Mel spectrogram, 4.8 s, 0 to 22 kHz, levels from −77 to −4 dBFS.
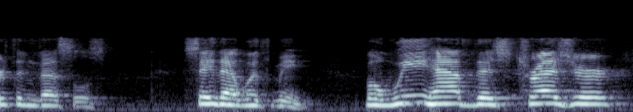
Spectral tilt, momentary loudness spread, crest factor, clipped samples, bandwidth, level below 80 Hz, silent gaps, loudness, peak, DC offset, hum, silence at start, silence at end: -6.5 dB/octave; 17 LU; 18 dB; under 0.1%; 6.6 kHz; -54 dBFS; none; -17 LUFS; 0 dBFS; under 0.1%; none; 0 s; 0.1 s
